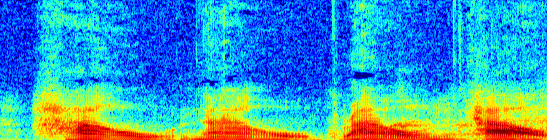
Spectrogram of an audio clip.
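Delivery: deep, very slow posh English accent, stretched vowels. Showing how you practise keeping your English accent every morning, trying to sound like Prince Charles. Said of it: "I'm trying to sound like Prince Charles".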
